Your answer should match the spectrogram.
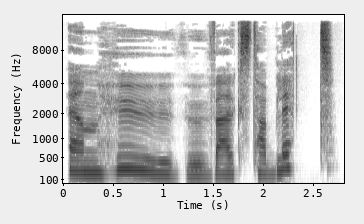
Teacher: Repeat the word after you hear it again and try to stress the first and last syllable clearly. The first stressed syllable carries a long U sound, and the word ends with a long T sound. The trick is to concentrate on these two stressed syllables and kind of rush through the middle bit.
